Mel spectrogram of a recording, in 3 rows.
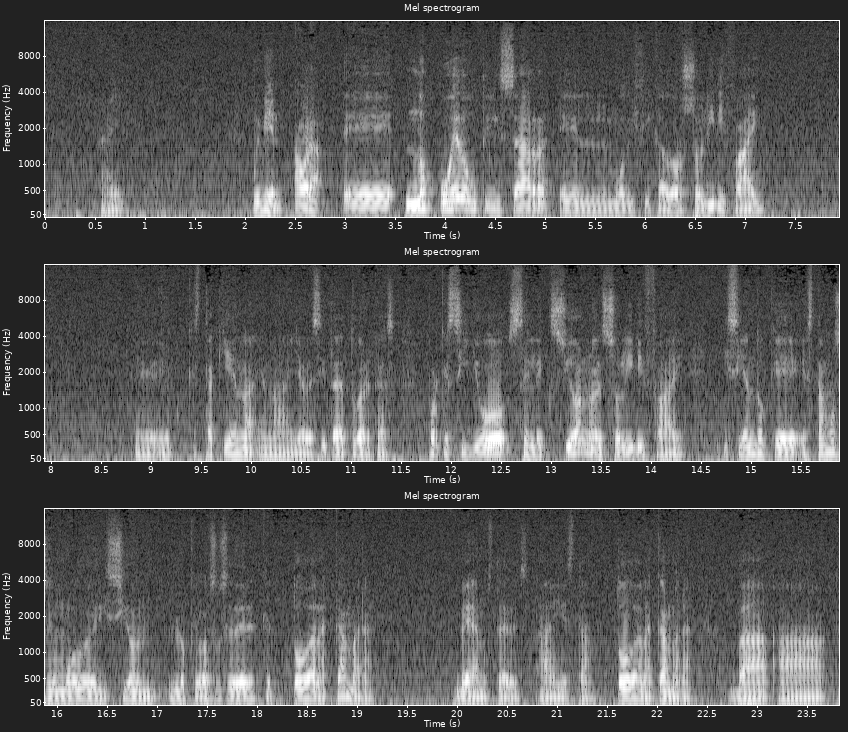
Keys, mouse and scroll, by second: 0.5 shift+right click, 2.1 l, 3.6-4.7 drag, 6.0 z, 6.8-10.5 middle drag, 10.6-11.0 scroll up 1, 19.3-19.7 scroll down 1, 19.9 scroll up 2, 22.4 scroll down 2, 23.2-23.8 middle drag.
